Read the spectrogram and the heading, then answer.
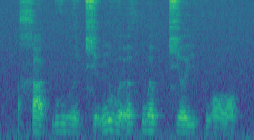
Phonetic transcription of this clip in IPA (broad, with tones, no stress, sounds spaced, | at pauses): x a˨˩ k̚ v ṳ˨˩ ə̯ t͡ɕ ə̰˧˥ n v ə̰ː˧˥ h w ə˦˥ p̚ t͡ɕ əː˧ j h w ɔ˧˩˨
